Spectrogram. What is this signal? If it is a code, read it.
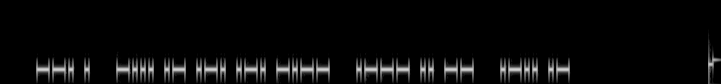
Morse code, heard as a keyed tone, about 32 wpm, 700 Hz. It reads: GE BARRY JIM LA
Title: K1USN SST QSO Practice - 30wpm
